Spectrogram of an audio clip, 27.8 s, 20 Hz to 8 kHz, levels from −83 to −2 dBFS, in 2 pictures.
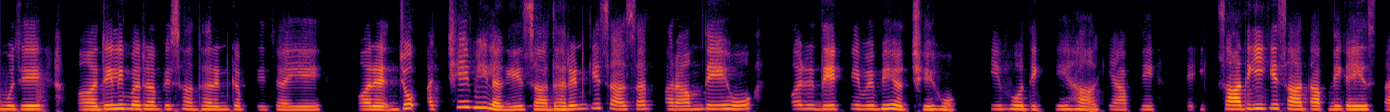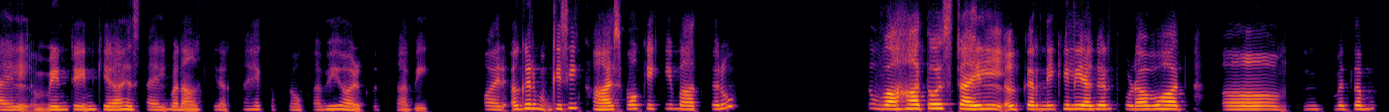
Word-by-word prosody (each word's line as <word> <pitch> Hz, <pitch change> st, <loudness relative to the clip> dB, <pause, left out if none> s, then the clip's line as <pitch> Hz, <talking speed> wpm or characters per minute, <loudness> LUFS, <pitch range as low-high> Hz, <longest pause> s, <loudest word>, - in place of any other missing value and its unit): मुझे 250 Hz, 0 st, +2 dB, 0.4 s
अ, 235 Hz, 0 st, +1 dB
डेली 275 Hz, +4 st, +3 dB
मर्रा 265 Hz, -2 st, +1 dB
पे 255 Hz, -, -2 dB
साधारण 245 Hz, -2 st, -2 dB
कपड़े 235 Hz, -1 st, -8 dB
चाहिए। 220 Hz, 0 st, -4 dB, 0.4 s
और 235 Hz, 0 st, +2 dB, 0.3 s
जो 305 Hz, -, +3 dB, 0.2 s
अच्छे 265 Hz, +11 st, -4 dB
भी 370 Hz, 0 st, +2 dB
लगें, 230 Hz, -4 st, +2 dB
साधारण 240 Hz, +2 st, 0 dB
के 320 Hz, +2 st, -5 dB
साथ-साथ 265 Hz, -3 st, -2 dB, 0.2 s
आरामदेह 260 Hz, +3 st, 0 dB
हों 265 Hz, +2 st, 0 dB, 0.5 s
और 275 Hz, 0 st, -3 dB
देखने 265 Hz, +2 st, -1 dB
में 260 Hz, 0 st, -2 dB
भी 275 Hz, +2 st, +1 dB
अच्छे 235 Hz, -2 st, 0 dB
हों। 235 Hz, -2 st, -3 dB, 0.4 s
कि 255 Hz, 0 st, -8 dB
वो 260 Hz, -1 st, +1 dB
दिखें 245 Hz, +1 st, -7 dB
हाँ 240 Hz, -2 st, -1 dB
कि 235 Hz, 0 st, -17 dB
आपने 230 Hz, +1 st, -7 dB, 0.4 s
एक 245 Hz, +1 st, -18 dB, 0.2 s
सादगी 275 Hz, +2 st, +5 dB
के 305 Hz, 0 st, 0 dB
साथ 255 Hz, -3 st, +1 dB
आपने 245 Hz, 0 st, 0 dB
कहीं 245 Hz, 0 st, +3 dB
स्टाइल 220 Hz, -3 st, -5 dB
मेंटेन 235 Hz, +1 st, -2 dB
किया 230 Hz, -2 st, -1 dB
है, 235 Hz, 0 st, +2 dB
स्टाइल 225 Hz, -1 st, -7 dB
बना 220 Hz, -, -1 dB
के 115 Hz, -, -15 dB
रखा 235 Hz, -, -15 dB
है 240 Hz, +1 st, -7 dB
कपड़ों 215 Hz, -2 st, -16 dB
का 220 Hz, -1 st, -16 dB
भी 240 Hz, +2 st, -3 dB
और 230 Hz, -3 st, -1 dB
ख़ुद 220 Hz, -, -26 dB, 0.2 s
का -, -, -8 dB
भी। -, -, -9 dB, 0.6 s
और 235 Hz, -2 st, -3 dB
अगर 295 Hz, +5 st, +3 dB, 0.2 s
किसी 290 Hz, +5 st, 0 dB
खास 240 Hz, -1 st, +2 dB
मौके 280 Hz, 0 st, -1 dB
की 285 Hz, +1 st, -12 dB
बात 250 Hz, -1 st, 0 dB
करूँ 290 Hz, +12 st, -2 dB, 1.4 s
तो 310 Hz, -, -11 dB
वहाँ 275 Hz, +1 st, +7 dB
तो 310 Hz, 0 st, +7 dB
स्टाइल 275 Hz, -4 st, +5 dB
अ, 240 Hz, -, +3 dB
करने 260 Hz, -1 st, +1 dB
के 275 Hz, +1 st, -3 dB
लिए 275 Hz, 0 st, +4 dB
अगर 265 Hz, +1 st, +4 dB
थोड़ा 255 Hz, -2 st, 0 dB
बहुत 265 Hz, 0 st, +4 dB, 0.4 s
अ, -, -, -10 dB
उम, 240 Hz, 0 st, -1 dB, 0.2 s
मतलब 255 Hz, +1 st, -3 dB
250 Hz, 160 wpm, -23 LUFS, 235-270 Hz, 1.4 s, वहाँ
